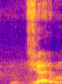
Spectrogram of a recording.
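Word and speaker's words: germ: N imagine माने कल्पना करना जीई आर एम जर्म माने कीटाणु पी आई जी ई ओ एन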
